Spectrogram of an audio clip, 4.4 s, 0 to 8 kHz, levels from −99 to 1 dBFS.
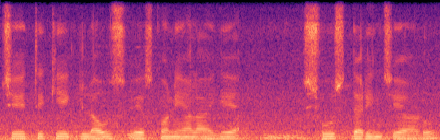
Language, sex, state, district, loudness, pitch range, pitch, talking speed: Telugu, male, Telangana, Hyderabad, -14 LUFS, 110-120 Hz, 115 Hz, 80 wpm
